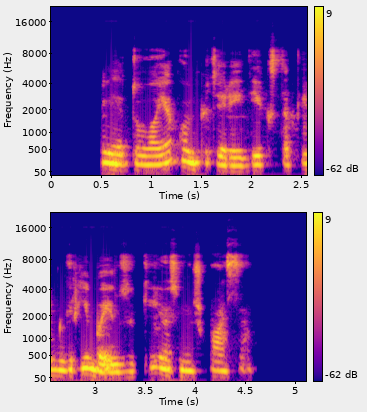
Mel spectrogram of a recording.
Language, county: Lithuanian, Kaunas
